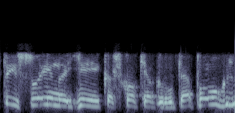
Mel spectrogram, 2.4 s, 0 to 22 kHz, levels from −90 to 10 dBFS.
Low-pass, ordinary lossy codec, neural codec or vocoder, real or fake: 5.4 kHz; AAC, 48 kbps; none; real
